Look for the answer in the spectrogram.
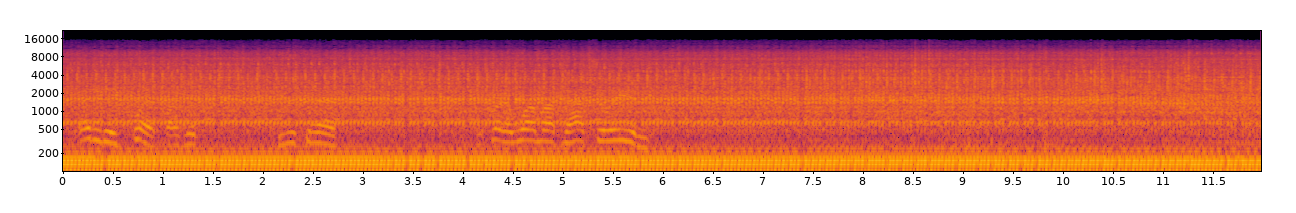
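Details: Yamaha XS650 twin after fixing its burning-oil problem, warming after a cold start, points not yet properly adjusted: steady, deep even idle beat, no misses or knocks; healthy, no longer smoking.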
